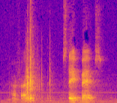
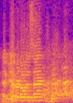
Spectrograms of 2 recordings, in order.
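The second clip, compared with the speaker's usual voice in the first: normal talking voice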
